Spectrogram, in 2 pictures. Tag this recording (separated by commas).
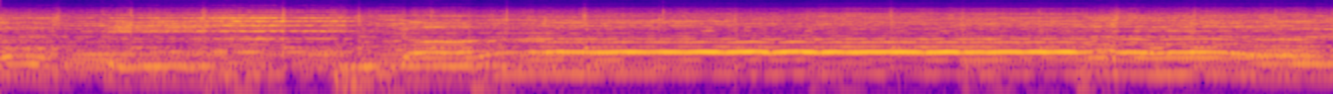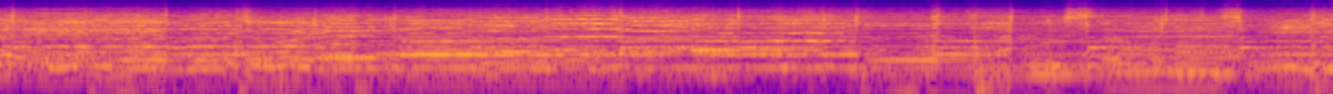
Music, Singing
